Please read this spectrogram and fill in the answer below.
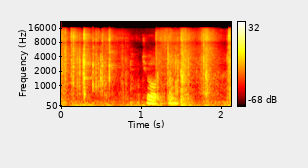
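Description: Foil instant-coffee sachet crinkling and rustling in quick small clicks as it is handled and set down among other packets. A short bit of a woman's voice comes about a second in.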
